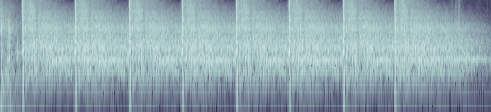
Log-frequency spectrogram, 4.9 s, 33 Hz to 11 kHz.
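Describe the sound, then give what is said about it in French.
About nine sharp gunshots, fired almost point-blank from a car stopped on a street in Queens, New York, on 24 May 2000, come at a steady pace roughly half a second apart, each loud crack standing out over a constant rushing background noise. No one speaks. “Il se fait tirer dessus neuf fois, presque à bout portant.”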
